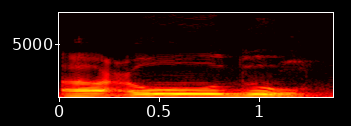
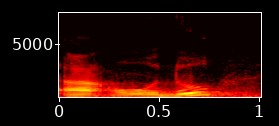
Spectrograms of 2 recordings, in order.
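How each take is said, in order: First: The middle consonant is a soft 'dh' sound. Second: The middle consonant is a hard 'd' sound. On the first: I seek refuge. The speaker calls it right. "aku berlindung" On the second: I return home. The speaker calls it wrong. "jika kita membacanya dengan huruf dal"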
